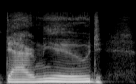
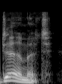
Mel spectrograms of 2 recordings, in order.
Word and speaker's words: Diarmuid: And Dermot spelt in that classic Celtic way, Diarmuid, which if you pronounce it phonetically is Darmude, but isn't actually a word. Dermot is how that's pronounced.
